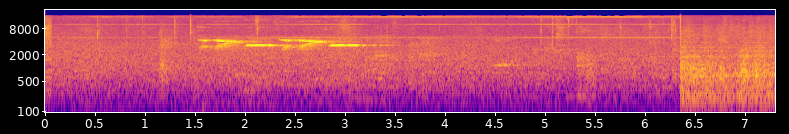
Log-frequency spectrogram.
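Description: A train idles at a platform with a low hum.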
